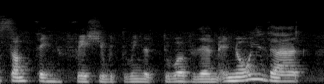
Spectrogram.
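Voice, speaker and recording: Moderately paced talk against noticeable background noise. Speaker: true crime YouTuber. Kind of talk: casual crime storytelling. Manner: halting, many filler words.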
